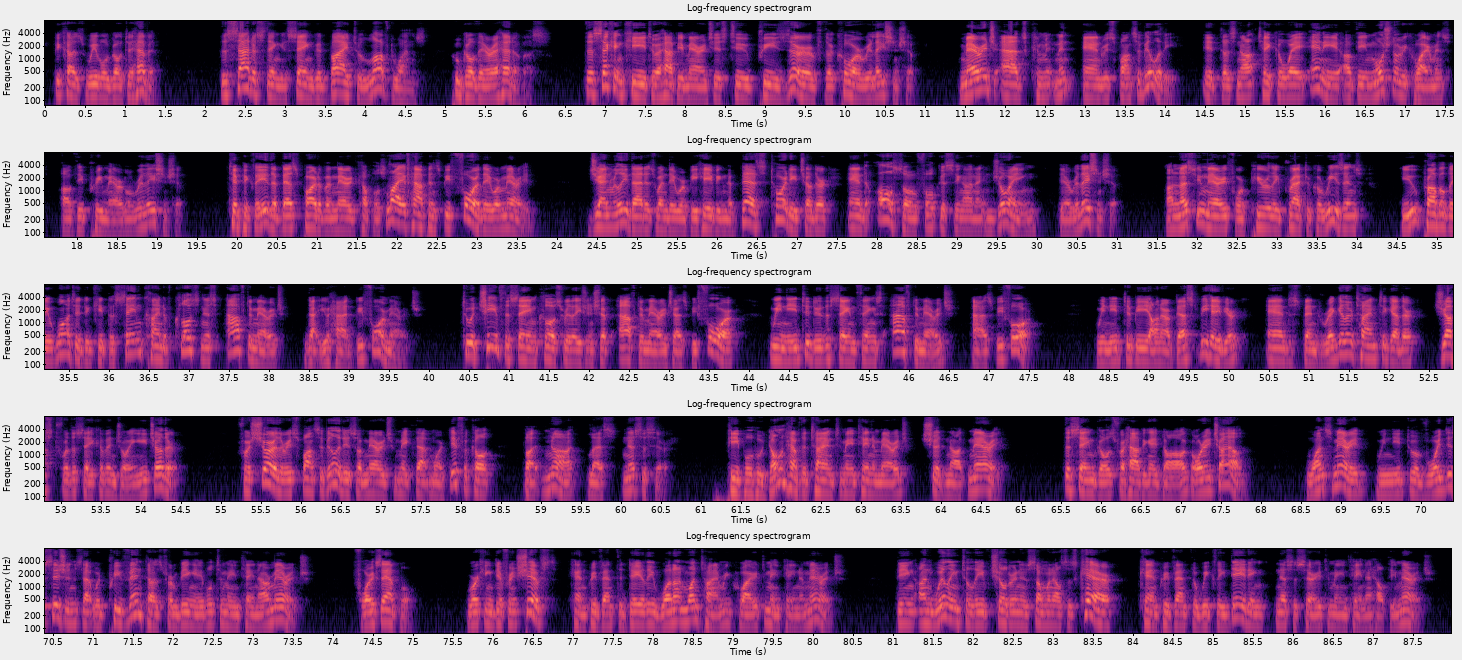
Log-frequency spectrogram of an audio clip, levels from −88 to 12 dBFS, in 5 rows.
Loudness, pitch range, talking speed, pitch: -22 LUFS, 115-130 Hz, 165 wpm, 120 Hz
